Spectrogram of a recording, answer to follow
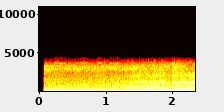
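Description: A steady hiss with a constant low hum underneath, unchanging throughout, with no distinct events.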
